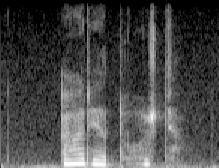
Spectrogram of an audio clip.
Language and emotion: Russian, sad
